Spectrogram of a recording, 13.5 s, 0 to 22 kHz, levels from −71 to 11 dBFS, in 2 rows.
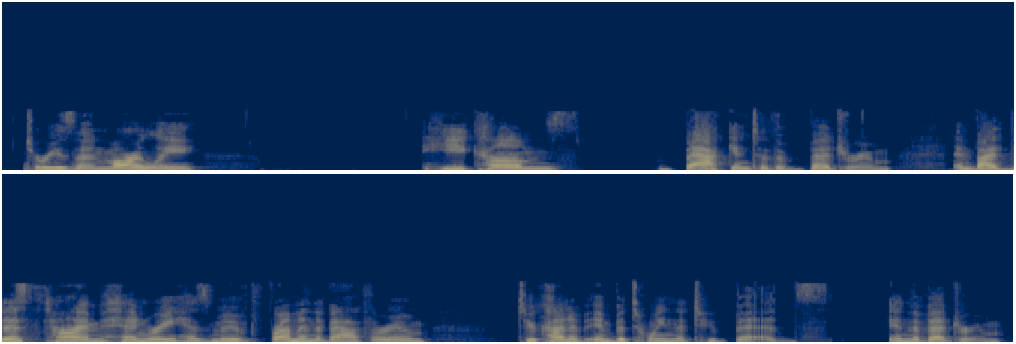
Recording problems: garbled, watery; badly; nothing above 8 kHz

